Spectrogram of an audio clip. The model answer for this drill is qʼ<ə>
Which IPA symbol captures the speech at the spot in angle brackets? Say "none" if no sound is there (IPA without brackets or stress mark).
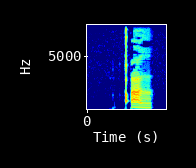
ɵ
